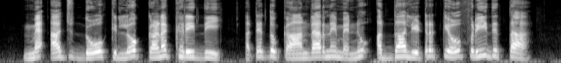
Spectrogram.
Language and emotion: Punjabi, happy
